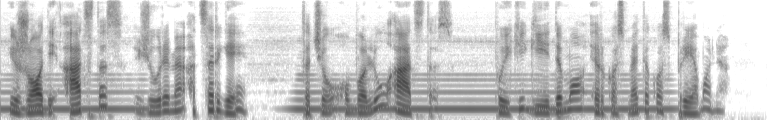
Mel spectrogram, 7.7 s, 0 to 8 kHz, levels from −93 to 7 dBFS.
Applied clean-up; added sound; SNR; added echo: none; Wind instrument, woodwind instrument; 10 dB; none.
